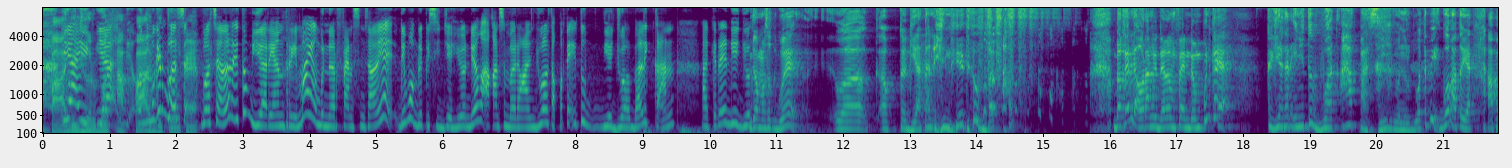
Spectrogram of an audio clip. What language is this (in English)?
Indonesian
